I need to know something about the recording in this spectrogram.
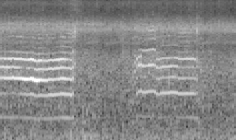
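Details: Leopard cat at play gives two clear, tonal meows, the first level and under a second long, the second shorter and fading downward, separated by a brief quiet gap.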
